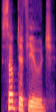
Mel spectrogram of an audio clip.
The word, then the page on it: subterfuge: American English; ɚ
